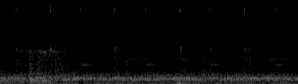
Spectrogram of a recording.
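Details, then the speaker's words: 85-year-old 1939 novelty ball clock after pivot repair, on bench with background noise: crisp, even ticks about three per second, steady and unbroken; running normally but slow, pendulum bob to be raised. "but here is the little guy and uh she seems to be going pretty good I don't know if you can hear it kicking away"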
